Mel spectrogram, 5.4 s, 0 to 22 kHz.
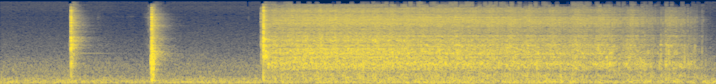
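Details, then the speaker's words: Starter removed from a 2006 Honda Accord LX, bench-tested: a few clicks, then a high whir that fades and stops after about three seconds; the starter runs briefly then dies, so it is faulty. "and and that's it it just dies so I'm going to connect it back up again and then it dies I let go so it's the starter starter will will run for a little bit and then it'll just die"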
